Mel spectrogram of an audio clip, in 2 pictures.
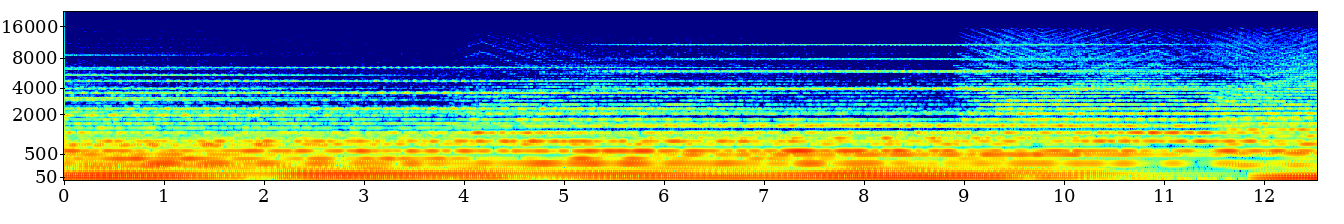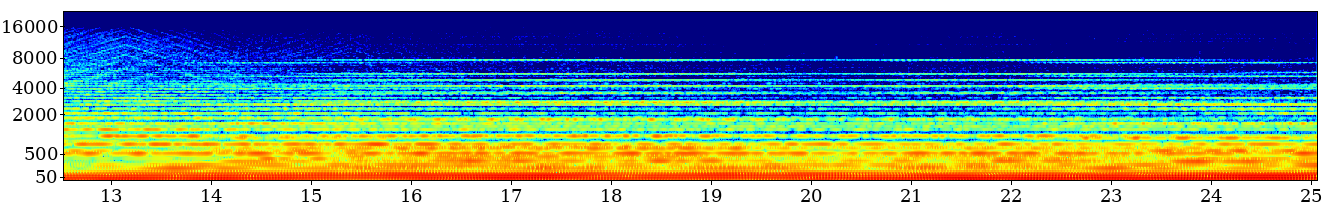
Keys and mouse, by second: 2.2 click, 3.3 ctrl+s, 8.2 click, 9.7 click, 11.4 click, 12.8 click, 13.8 click, 14.3-14.7 drag, 16.1 ctrl+s, 17.1 click, 18.4-21.5 alt+drag, 21.5 ctrl+s, 24.0-25.0 drag.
